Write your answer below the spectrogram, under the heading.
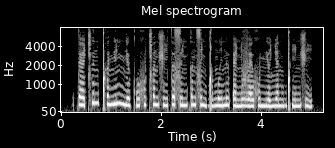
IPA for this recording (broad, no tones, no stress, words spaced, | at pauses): t̪ɛcʰɨnǃʰə nʲɨɲ nʲɛ kʷʼəxʷəcʰən ʃit̪ə sɨɲkənsəɲɡ͡ǃɛ ŋʷinɨ ʔɛɲə vɛxʷə nʲəʎɛn ǃʼiɲʃi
